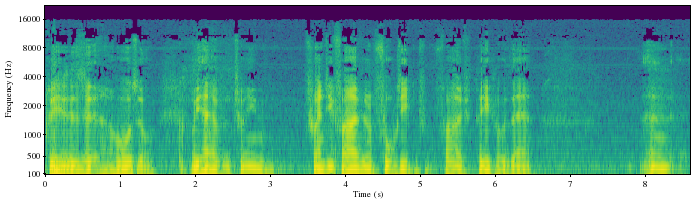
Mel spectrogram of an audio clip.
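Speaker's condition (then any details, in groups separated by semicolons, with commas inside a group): Parkinson's; Parkinson's diagnosed at age 78, tremor, joint stiffness, progressive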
